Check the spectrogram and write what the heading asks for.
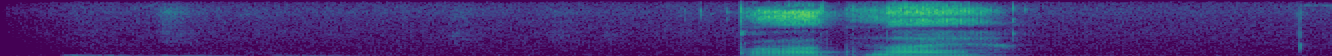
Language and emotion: Russian, neutral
